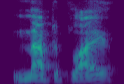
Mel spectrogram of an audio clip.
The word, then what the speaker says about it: Nabta: So, does it include documented procedures or just outcomes as far as this not to, how do you pronounce that? Nabta.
